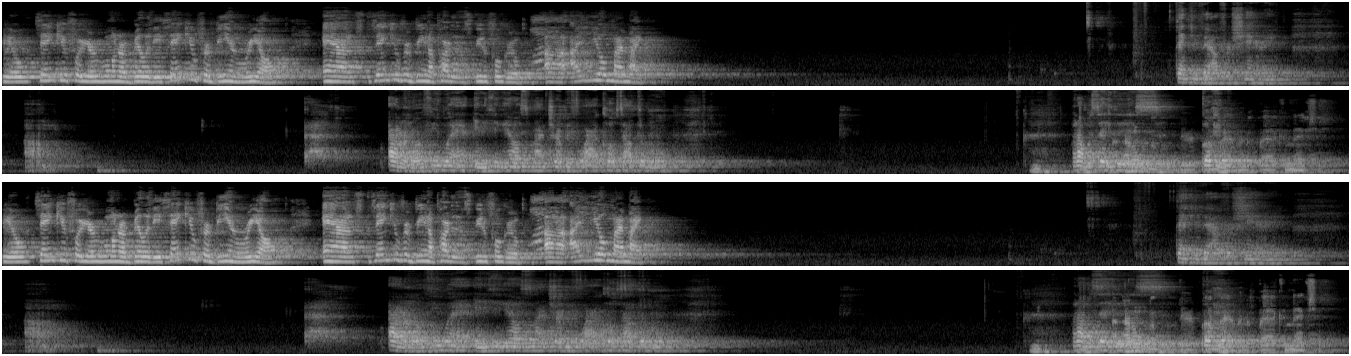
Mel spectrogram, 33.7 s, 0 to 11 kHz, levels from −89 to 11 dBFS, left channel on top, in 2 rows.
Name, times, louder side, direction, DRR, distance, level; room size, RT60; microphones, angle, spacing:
voice 1, 0.0-3.4 4.0-8.0, right 2 dB, 35° right, 8 dB, 1.5 m, -22 dB
voice 2, 14.7-15.9 17.1-17.5 20.6-20.9 21.7-25.1 25.4-25.5 30.2-31.3 31.8-32.2, left 1 dB, 70° left, -1 dB, 5.2 m, -27 dB
voice 3, 30.8-33.3, right 1 dB, 65° right, 8 dB, 1.8 m, -32 dB
29.5 x 22.0 x 4.9 m, 2.3 s
head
